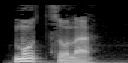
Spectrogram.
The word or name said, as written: Mozzola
